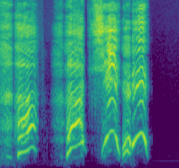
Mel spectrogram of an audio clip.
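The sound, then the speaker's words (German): A voice imitates the sneeze of a snow-white female alpaca, Petersilie, waking in the llama stable at Gut Erlenbach: a few breathy, rising gasps build up, then a hissy burst and two quick voiced arcs, fairly loud, with no other sound. “Die schneeweiße Alpakadame erwachte von ihrem eigenen Niesen”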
